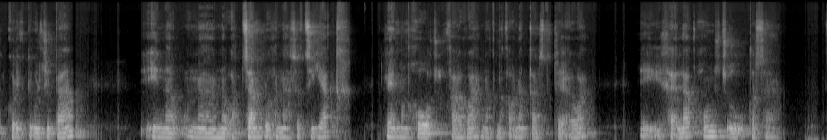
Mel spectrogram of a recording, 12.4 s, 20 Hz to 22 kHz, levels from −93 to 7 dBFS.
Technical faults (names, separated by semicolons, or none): burst of packet loss; short concealed packet loss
